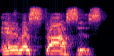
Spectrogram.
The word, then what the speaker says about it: anastasis: used in in Hebrews 6 is an estate anastasis on anastasis anastasis all right I'ma spell it out for you for the note takers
